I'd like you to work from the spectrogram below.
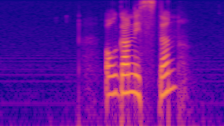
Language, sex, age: Norwegian, female, 25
